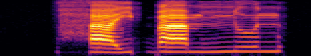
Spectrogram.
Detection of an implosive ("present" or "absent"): present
